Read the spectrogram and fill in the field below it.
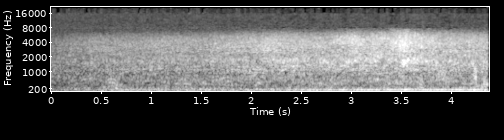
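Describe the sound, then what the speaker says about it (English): A Curtiss P-40 warbird's propeller engine drones steadily on its takeoff roll at a July 2008 airshow in Geneseo, New York, a continuous low rumble that slowly grows louder without breaks. "our first P-40 ready to go."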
